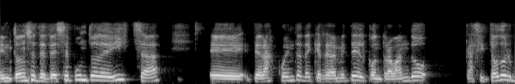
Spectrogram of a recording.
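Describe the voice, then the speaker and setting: With an ordinary speaking voice, a man talks at a fairly quick pace with lively intonation, in a dry, close sound with no echo. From Spain, Seville. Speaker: history professor. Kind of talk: interview.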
